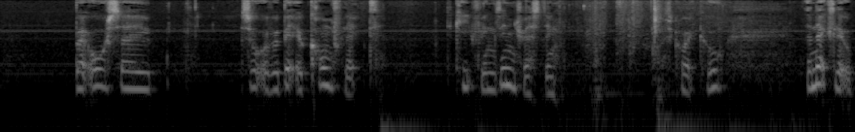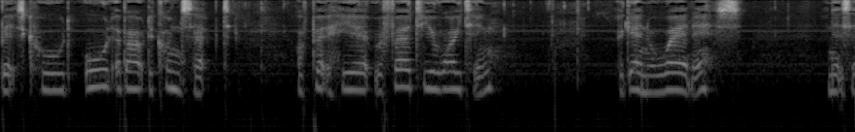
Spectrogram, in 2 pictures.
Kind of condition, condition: fault, sounds in the background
